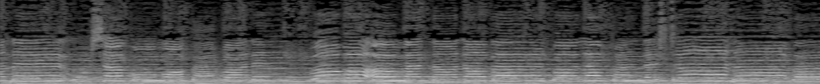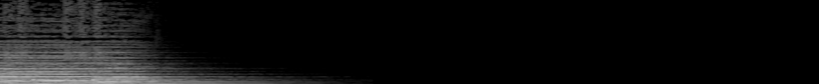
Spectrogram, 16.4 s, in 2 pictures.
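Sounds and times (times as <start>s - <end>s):
happy children's song: 0.0s - 10.7s.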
